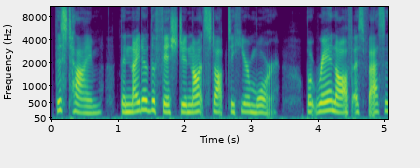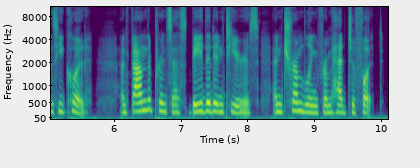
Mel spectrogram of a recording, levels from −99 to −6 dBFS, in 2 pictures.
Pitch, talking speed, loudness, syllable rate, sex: 225 Hz, 200 wpm, -21 LUFS, 4.3 syllables/s, female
